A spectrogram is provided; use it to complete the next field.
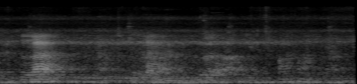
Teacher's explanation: aljahri ya itu tidak mendorong udara keluar dari g la la bukan sehingga keliru ketika membaca huruf lam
